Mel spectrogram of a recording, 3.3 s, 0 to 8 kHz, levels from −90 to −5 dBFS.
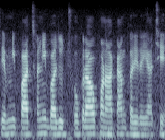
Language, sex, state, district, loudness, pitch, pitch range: Gujarati, male, Gujarat, Gandhinagar, -20 LUFS, 135 Hz, 130-145 Hz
